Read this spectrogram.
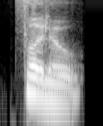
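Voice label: "furlough", Indian English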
